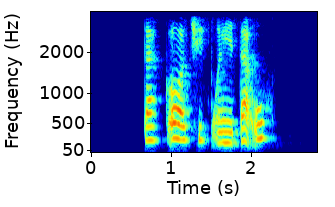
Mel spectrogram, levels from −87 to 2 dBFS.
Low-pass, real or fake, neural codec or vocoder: 3.6 kHz; fake; vocoder, 22.05 kHz, 80 mel bands, Vocos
